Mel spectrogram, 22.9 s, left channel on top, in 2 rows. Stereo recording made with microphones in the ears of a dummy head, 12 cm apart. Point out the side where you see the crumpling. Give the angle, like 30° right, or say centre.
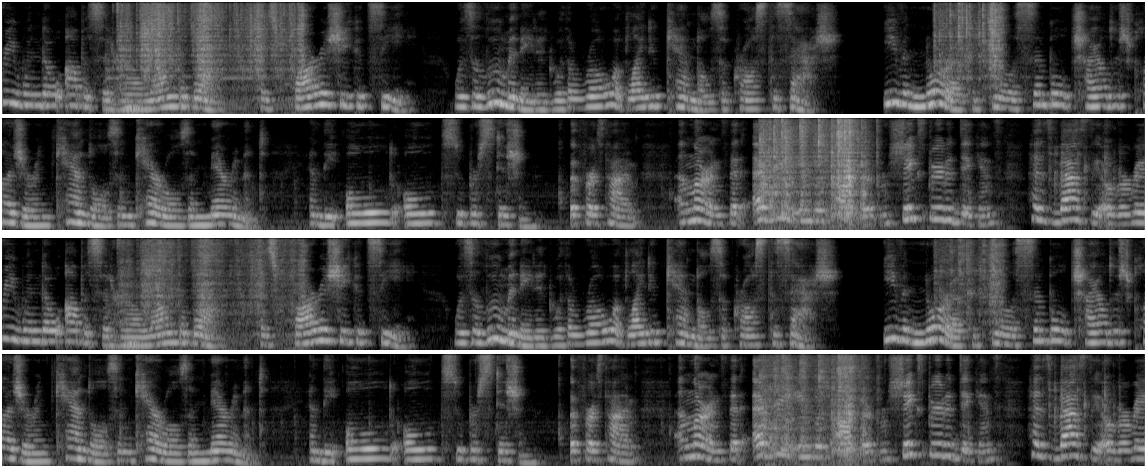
50° left.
